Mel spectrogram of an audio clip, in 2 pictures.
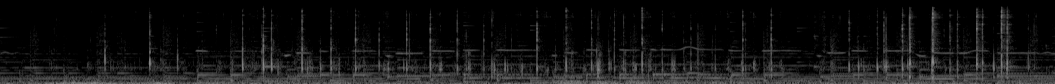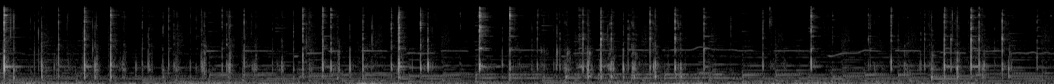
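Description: Slime being mixed by hand, producing a dense run of sticky clicks and wet, crackling pops that keep going at a steady pace, close and fairly quiet.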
